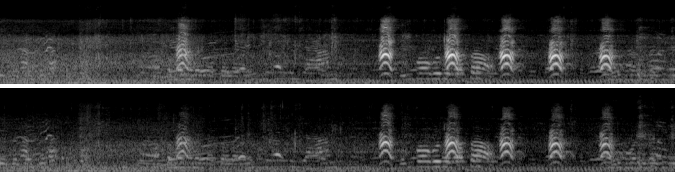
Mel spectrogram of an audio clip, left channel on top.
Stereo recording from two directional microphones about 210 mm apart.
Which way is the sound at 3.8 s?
20° right (ahead or behind).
